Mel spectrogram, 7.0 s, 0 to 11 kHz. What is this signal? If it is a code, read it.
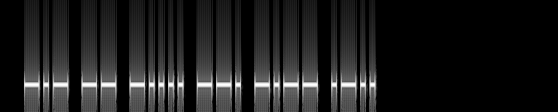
Morse code, heard as a keyed tone, about 20 wpm, 700 Hz. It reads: KM6GYL
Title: USA Call Signs - 6 Characters - 20wpm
